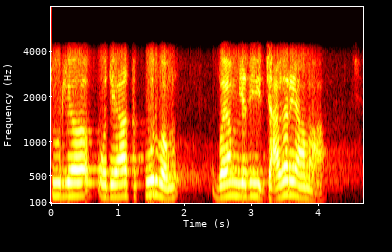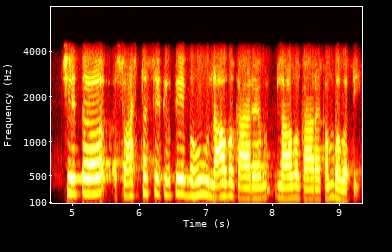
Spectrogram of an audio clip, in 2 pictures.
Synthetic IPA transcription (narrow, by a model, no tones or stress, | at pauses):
suːɾjɐod̪ɐjaːt̪puːɾʋɐm | ʋɐjɐmjɐd̪id͡ʒaːɡɐɾjaːma̰ː | t͡ʃeːt̪sʋaːst̪ʰjɐsjɐkɾɪt̪eːbɐɦulaːbɐkaːɾjɐmlaːʋɐkaːɾɐkɐmbʱɐʋɐt̪i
